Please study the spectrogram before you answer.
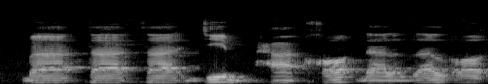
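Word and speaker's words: جيم: Jadi ini huruf jim, bukan huruf ja ya. Tapi kalau nanti dia berharokat fathah baru dibacanya ja, tapi nama hurufnya adalah huruf jim.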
